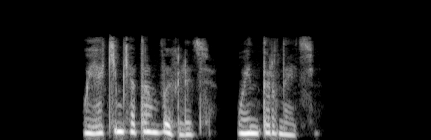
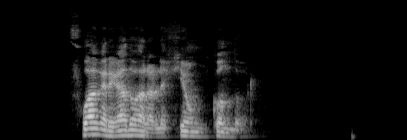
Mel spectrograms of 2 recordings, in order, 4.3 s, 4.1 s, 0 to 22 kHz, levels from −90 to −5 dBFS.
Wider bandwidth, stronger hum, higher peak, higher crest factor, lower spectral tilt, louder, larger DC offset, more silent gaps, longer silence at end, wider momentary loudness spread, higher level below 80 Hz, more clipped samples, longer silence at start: second, 7.4 kHz vs 11 kHz; neither; first, -4 dBFS vs -12 dBFS; about the same, 16 dB vs 20 dB; about the same, -6.5 dB/octave vs -6 dB/octave; first, -17 LUFS vs -29 LUFS; neither; neither; second, 1.2 s vs 1.6 s; first, 15 LU vs 10 LU; first, -58 dBFS vs -80 dBFS; neither; about the same, 0.85 s vs 0.75 s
